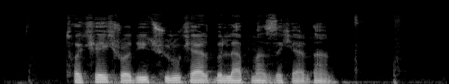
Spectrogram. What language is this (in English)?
Persian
